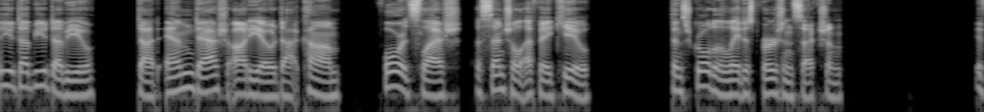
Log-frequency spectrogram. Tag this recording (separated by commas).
Speech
